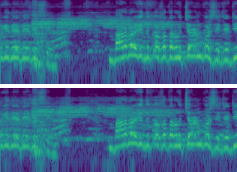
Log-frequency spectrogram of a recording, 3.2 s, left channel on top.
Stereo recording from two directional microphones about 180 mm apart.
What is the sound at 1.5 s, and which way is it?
A man's voice, 10° left (ahead or behind).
